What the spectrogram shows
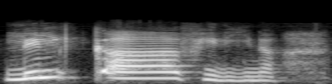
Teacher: काफ मरकज़ वाला बारीक पढ़ा जाता है, काफ पे खड़ी ज़बर है, एक अलिफ के बराबर लंबा होगा। · रॉ को बारीक पढ़ेंगे, रॉ के नीचे ज़ेर है, रॉ चाहे मोटी हो बारीक हो, इस पे डबल साउंड आता है, र की आवाज़ आनी चाहिए। री को लंबा करेंगे, जिस्म वाली या से पहले ज़ेर है, हरूफ मद्दे, एक अलिफ के बराबर लंबा होगा। नून ज़बर ना, इसको लंबा नहीं करना।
